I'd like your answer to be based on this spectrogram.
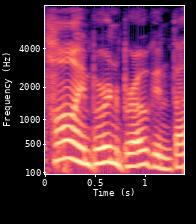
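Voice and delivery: well-to-do northside way of talking. Showing how Bernard Brogan talks, in a posh north side Bernard Brogan impression. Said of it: "That's how he talks a bit like that".

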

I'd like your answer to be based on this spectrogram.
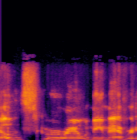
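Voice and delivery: put-on slow Southern accent. Reading Stinger's line aloud in a Southern accent. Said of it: "I like the Southern accent".

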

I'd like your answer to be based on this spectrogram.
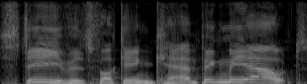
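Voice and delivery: fighting-game play-by-play announcer voice. Saying a Smash rage line in the announcer voice: Smash announcer voice. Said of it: "do Smash Rage in the announcer voice".

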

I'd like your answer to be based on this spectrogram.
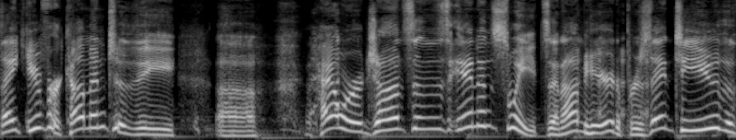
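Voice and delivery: exaggerated, put-on American Southern accent. Imitating someone's welcome speech at a hotel, in an imitated Southern accent. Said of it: "Might be able to do his southern accent".

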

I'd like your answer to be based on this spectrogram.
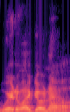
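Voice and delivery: slow, flat, zero-emotion deadpan monotone. Retelling the driver's reaction to being yelled at: imitating Perez with zero emotion. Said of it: "just zero emotion".

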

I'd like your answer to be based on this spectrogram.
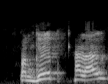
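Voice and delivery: talking with a full mouth. Podcast guest greets the host, talking with a mouthful of crisps. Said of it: "You just put a mouthful of crisps in your mouth".

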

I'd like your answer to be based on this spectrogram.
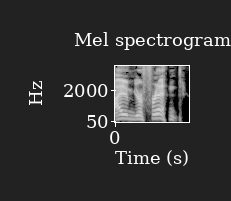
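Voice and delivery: horse character voice. Retelling a described fake video: Robert Downey Jr. talking like Mister Ed. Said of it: "Robert Downey Junior talking like Mister Ed".

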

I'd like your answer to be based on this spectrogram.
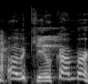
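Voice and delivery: put-on Northern Irish accent. Joking with the others, imitating Tony: Northern Irish accent. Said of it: "Why do I do a Northern Irish accent for Tony like that?".

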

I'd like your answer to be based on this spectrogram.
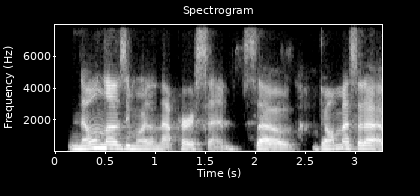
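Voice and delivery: usual speaking voice

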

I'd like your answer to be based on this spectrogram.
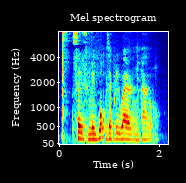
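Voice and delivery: plain

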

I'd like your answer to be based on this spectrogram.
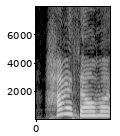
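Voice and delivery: put-on, high, syrupy, sugary-sweet overly nice tone. Retelling a show scene where a man answers a call, in a mock really nice tone. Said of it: "like really nicely".

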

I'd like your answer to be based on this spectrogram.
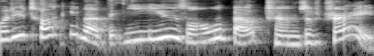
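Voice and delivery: high-pitched, exasperated yelling.

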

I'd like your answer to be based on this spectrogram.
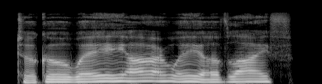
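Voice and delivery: slow, husky, emotionless deadpan drone. Quoting a character's new delivery once the bubbly charm is gone, imitating husky, deadpan delivery. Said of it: "a delivery so husky, deadpan, and emotionless".

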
